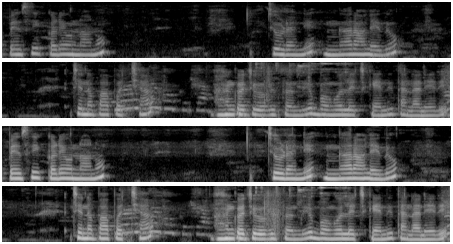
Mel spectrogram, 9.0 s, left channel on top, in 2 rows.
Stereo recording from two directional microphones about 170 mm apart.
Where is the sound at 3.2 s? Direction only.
45° right (ahead or behind).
